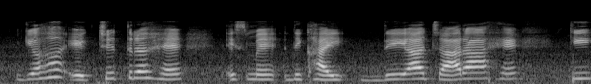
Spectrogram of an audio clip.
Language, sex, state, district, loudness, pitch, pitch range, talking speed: Hindi, female, Madhya Pradesh, Dhar, -18 LUFS, 240 Hz, 220-270 Hz, 110 wpm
